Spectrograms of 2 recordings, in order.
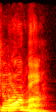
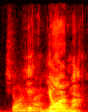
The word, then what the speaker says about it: Jorma: his name was uh yorma yorma yeah with the they always pronounce with the Y Tamil and um so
